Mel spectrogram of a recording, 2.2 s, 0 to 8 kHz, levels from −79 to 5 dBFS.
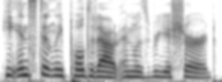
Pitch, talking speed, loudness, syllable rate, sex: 200 Hz, 215 wpm, -17 LUFS, 6.2 syllables/s, female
